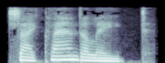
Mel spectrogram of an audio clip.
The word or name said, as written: cyclandelate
